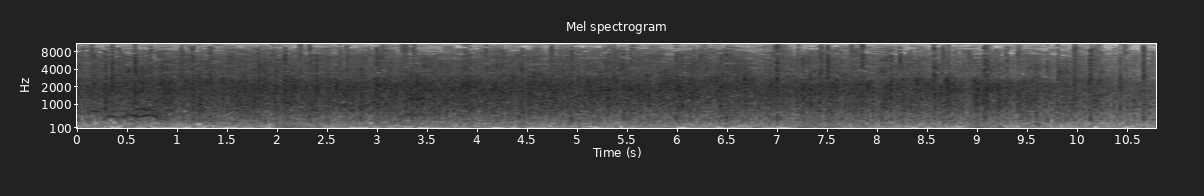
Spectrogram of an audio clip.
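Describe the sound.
Concert audience applauding the performers as they are welcomed on stage, a long, dense burst of clapping that holds steady for about ten seconds before easing slightly at the end.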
